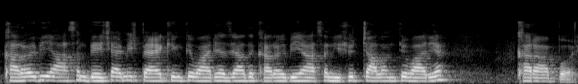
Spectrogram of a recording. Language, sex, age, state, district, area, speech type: Kashmiri, male, 18-30, Jammu and Kashmir, Kulgam, urban, spontaneous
